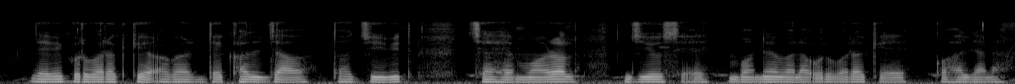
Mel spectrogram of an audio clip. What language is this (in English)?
Bhojpuri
